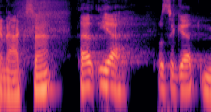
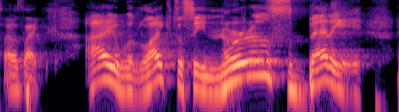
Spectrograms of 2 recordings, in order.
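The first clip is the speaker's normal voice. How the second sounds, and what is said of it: Weird-sounding put-on American accent. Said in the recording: “That's your American accent? ... Sounded so weird. ... Like John Wayne. ... She didn't understand a word I said.”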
